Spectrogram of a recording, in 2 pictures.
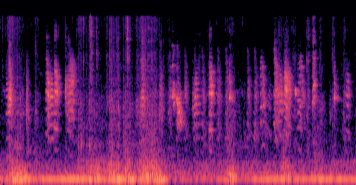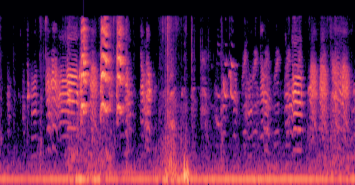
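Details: Finches, zebra or Bengalese, during bath time: quick nasal chirps scattered through splashing and fluttering, rising to a dense burst of buzzy calls midway, with a low electrical hum throughout.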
